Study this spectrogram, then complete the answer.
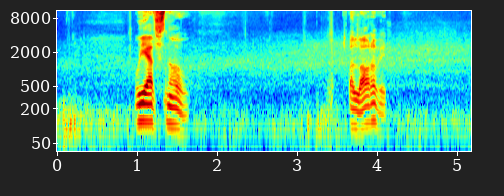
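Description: A man speaks loudly and with animation close by, outdoors.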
